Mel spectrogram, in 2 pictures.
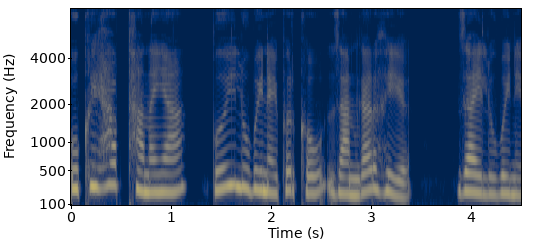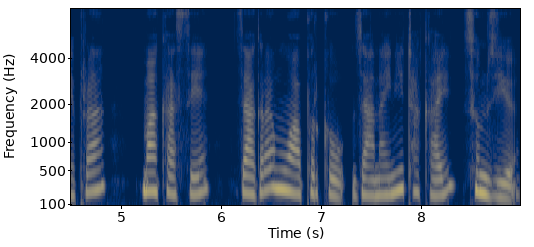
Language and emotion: Bodo, neutral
